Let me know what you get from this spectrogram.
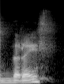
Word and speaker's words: B'rith: because that is the correct pronunciation. The word is B'rith in Hebrew, and that is how it was transliterated very correctly.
